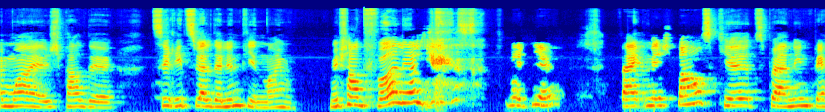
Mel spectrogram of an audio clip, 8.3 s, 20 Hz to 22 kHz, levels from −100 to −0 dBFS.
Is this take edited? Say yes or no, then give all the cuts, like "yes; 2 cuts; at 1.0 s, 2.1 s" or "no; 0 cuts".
no; 0 cuts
